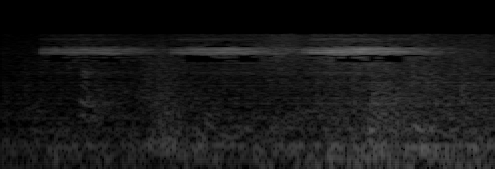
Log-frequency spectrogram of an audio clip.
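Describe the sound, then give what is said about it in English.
A building fire alarm sounds, a shrill high-pitched electronic tone that keeps going with a few brief dropouts, with faint background murmur. “I think our alarm's going off.”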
